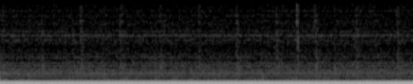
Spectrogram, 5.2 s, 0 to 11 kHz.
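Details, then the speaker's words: Detrola 4-D tube radio after replacing three electrolytic capacitors, B+ now 336 V, tubes glowing: a steady low hum over faint furnace rumble, newly appearing; cause not pinned down. "I'm actually starting to get a hum, which I wasn't getting before."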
